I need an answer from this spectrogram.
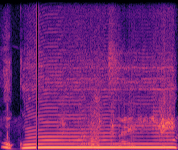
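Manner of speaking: high squeaky falsetto "Oh, good."; mock falsetto. Streamer squeals at the radio show in falsetto.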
